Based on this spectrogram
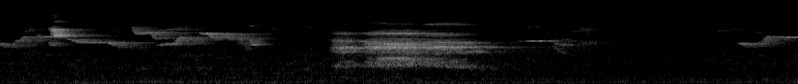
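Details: Chestnut-capped thrush that has just finished moulting, singing loud varied phrases: short sliding whistles and warbles, then a dense buzzy burst lasting about two seconds, followed by quieter notes and a final rising whistle.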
